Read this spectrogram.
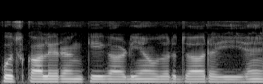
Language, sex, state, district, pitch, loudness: Hindi, female, Haryana, Jhajjar, 125 Hz, -17 LUFS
